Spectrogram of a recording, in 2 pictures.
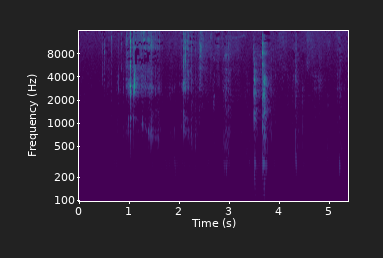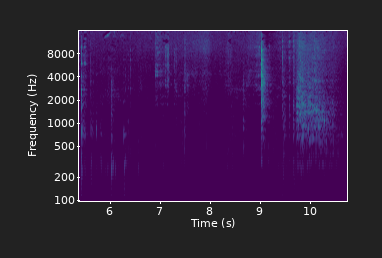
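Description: A person chewing a mouthful of food close to the microphone: soft wet clicks and scattered crunches, with a sharper crackle about three and a half seconds in and another near the end. A short hiss of noise follows just before the end.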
